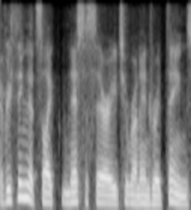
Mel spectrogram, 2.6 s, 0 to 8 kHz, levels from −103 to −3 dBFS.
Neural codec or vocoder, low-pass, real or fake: codec, 16 kHz in and 24 kHz out, 0.8 kbps, FocalCodec, streaming, 65536 codes; 7.2 kHz; fake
